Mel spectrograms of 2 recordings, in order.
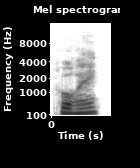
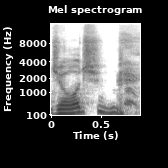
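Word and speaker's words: Jorge: you um Ma and jge jge not George that's if you had seen if you had seen the name George spelled with a j o r g e here in the Shire in England we would have said George well you would have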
